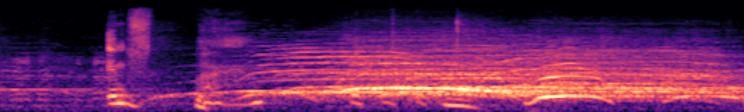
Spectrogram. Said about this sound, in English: Everyone cheers.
